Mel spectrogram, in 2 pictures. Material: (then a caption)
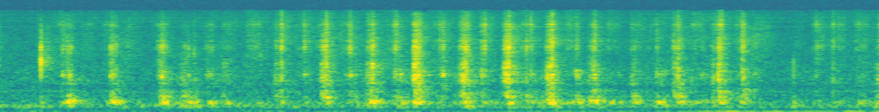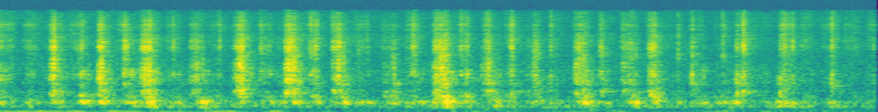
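Coated paper. A wooden stylus makes fast, dense scratches on the right-side flower of a flat black-coated scratch-art paper card. Quick, dry scratching strokes come in a steady rhythm, with a brief lull near the four-second mark. Each stroke has a rough mid-range body and a bright, raspy edge.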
